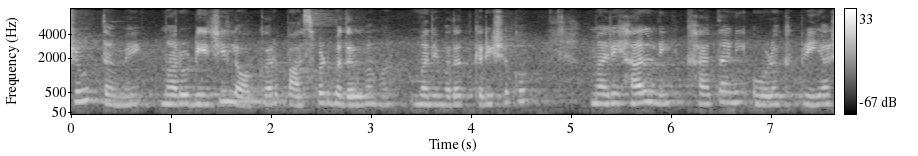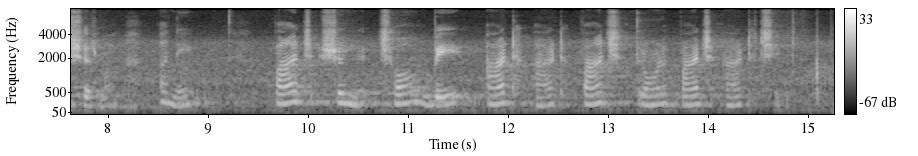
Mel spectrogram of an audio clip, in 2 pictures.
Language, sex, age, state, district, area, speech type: Gujarati, female, 18-30, Gujarat, Surat, urban, read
